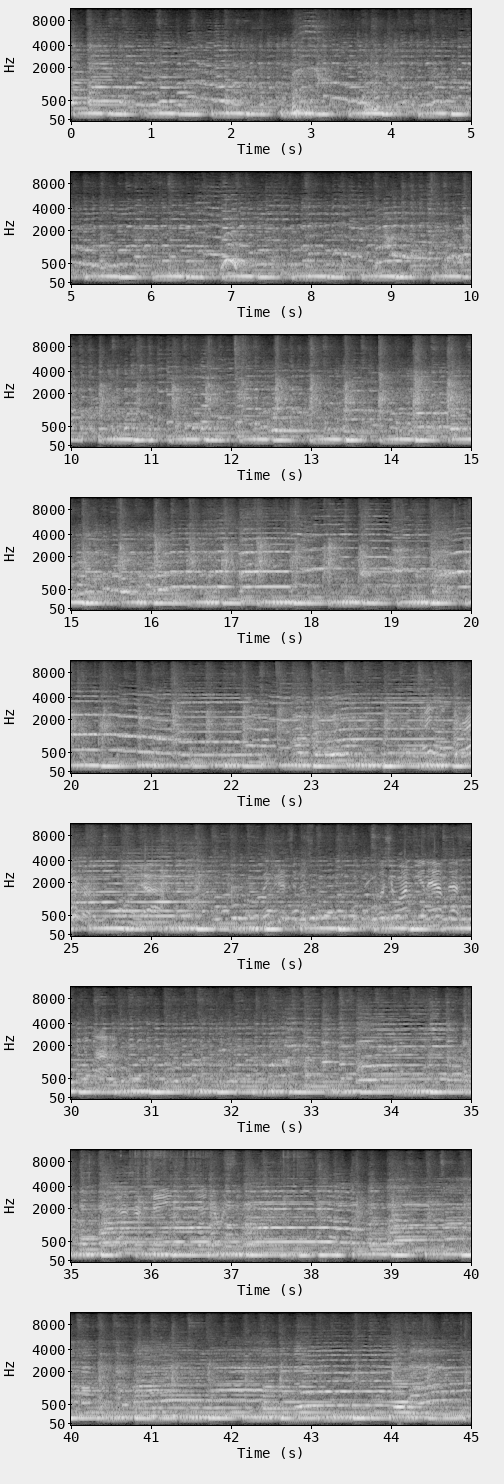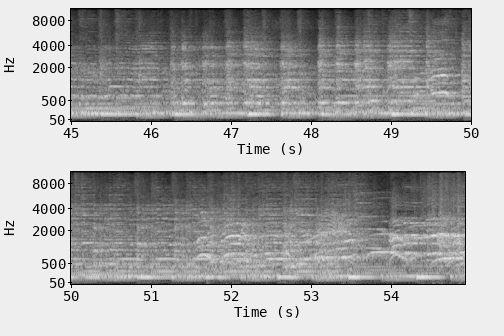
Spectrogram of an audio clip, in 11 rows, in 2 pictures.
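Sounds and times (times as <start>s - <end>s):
acoustic guitar strumming: 0.0s - 54.9s
fiddle melody: 0.0s - 54.9s
upright bass: 0.0s - 54.9s.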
